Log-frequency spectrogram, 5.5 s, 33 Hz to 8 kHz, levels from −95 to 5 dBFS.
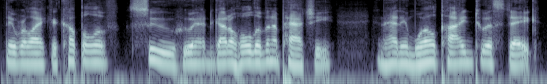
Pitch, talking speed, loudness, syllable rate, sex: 130 Hz, 240 wpm, -17 LUFS, 5.6 syllables/s, male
